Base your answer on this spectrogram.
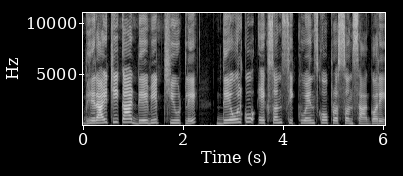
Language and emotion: Nepali, neutral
